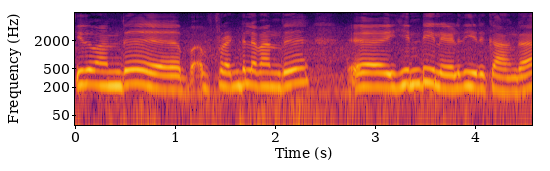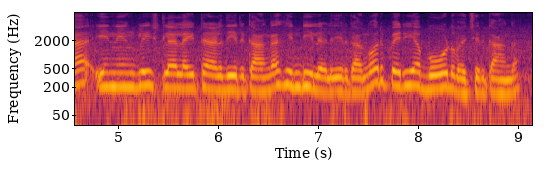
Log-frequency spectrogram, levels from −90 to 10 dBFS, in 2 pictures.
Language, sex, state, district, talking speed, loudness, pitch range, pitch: Tamil, female, Tamil Nadu, Kanyakumari, 110 wpm, -12 LUFS, 175-215 Hz, 200 Hz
